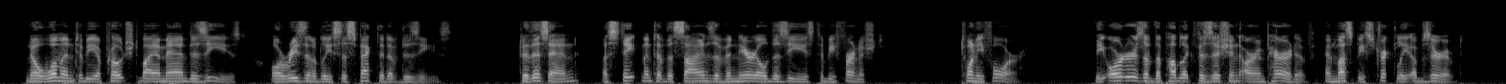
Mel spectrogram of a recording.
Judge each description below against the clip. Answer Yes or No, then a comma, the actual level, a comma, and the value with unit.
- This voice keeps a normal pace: Yes, average, 165 wpm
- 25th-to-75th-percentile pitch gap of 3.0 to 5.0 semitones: No, narrow, 2.4 semitones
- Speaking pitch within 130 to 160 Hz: Yes, medium, 140 Hz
